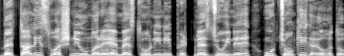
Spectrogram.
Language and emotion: Gujarati, surprised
